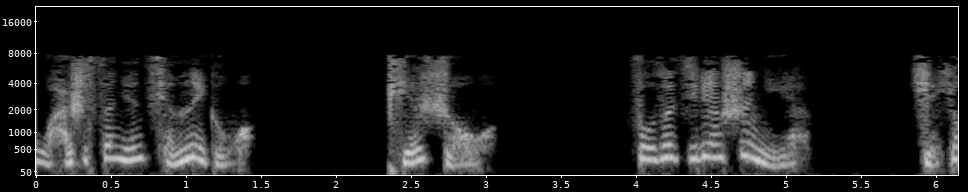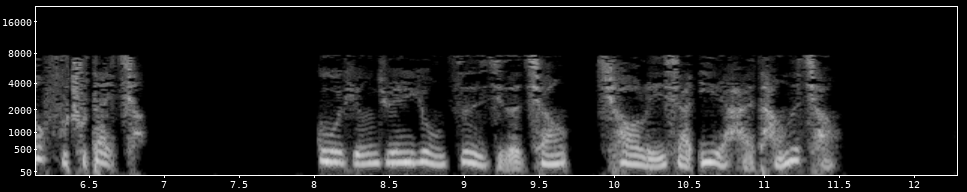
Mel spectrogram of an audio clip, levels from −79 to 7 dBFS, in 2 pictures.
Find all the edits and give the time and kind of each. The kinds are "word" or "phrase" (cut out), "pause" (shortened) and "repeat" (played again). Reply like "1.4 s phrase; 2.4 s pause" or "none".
none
